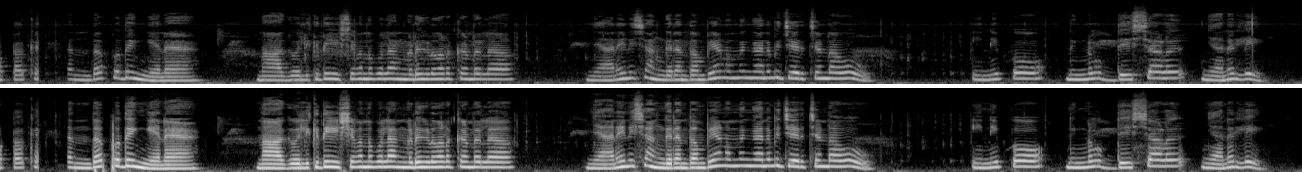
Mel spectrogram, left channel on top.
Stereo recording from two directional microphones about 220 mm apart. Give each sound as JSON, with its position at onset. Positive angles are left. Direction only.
{"t": 0.1, "sound": "speech", "side_deg": -25}
{"t": 0.9, "sound": "a woman's voice", "side_deg": -45}
{"t": 9.6, "sound": "speech", "side_deg": -35}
